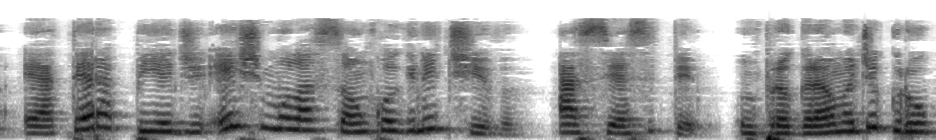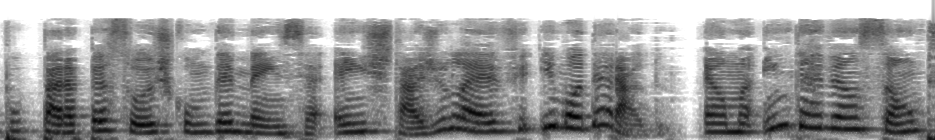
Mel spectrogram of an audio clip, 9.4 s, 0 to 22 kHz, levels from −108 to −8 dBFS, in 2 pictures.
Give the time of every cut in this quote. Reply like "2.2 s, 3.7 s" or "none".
3.6 s, 8.1 s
